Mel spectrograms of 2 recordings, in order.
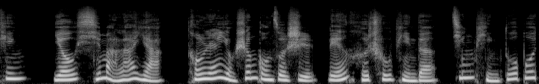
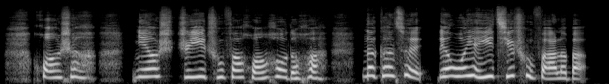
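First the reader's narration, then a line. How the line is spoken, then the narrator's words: Anxious pleading. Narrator (Chinese): 慕容菲菲顿时也急了，哀求道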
